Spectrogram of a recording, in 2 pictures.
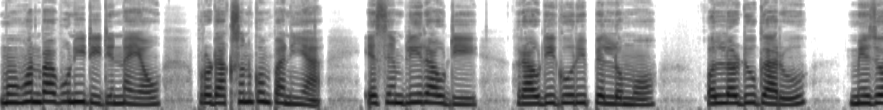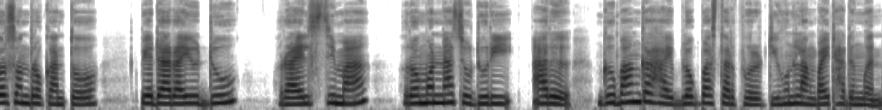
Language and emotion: Bodo, neutral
